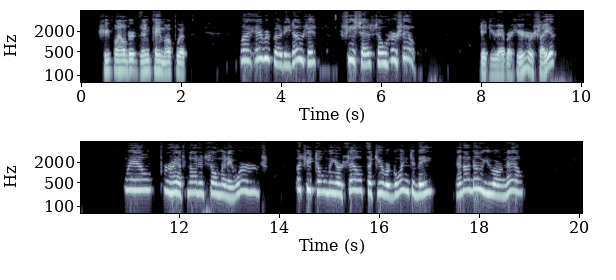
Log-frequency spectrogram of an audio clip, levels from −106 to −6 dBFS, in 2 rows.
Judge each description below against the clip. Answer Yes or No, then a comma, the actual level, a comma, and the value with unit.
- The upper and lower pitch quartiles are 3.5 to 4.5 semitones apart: No, average, 5.3 semitones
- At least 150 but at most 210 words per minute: No, slow, 135 wpm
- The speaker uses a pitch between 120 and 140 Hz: No, very high, 250 Hz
